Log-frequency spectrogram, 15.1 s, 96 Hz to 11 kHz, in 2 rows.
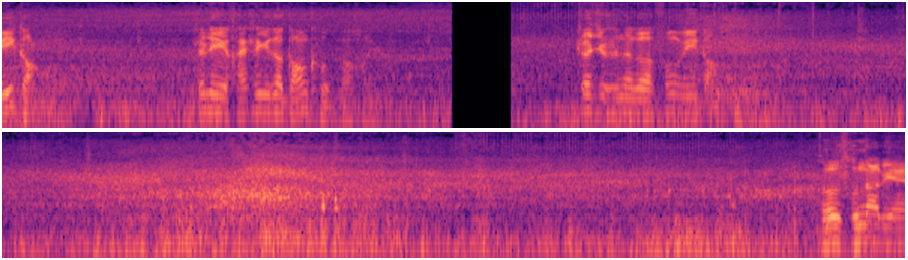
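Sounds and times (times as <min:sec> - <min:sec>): road traffic passing: 0:00.0 - 0:15.0
wind rumbling on microphone: 0:00.0 - 0:15.0.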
